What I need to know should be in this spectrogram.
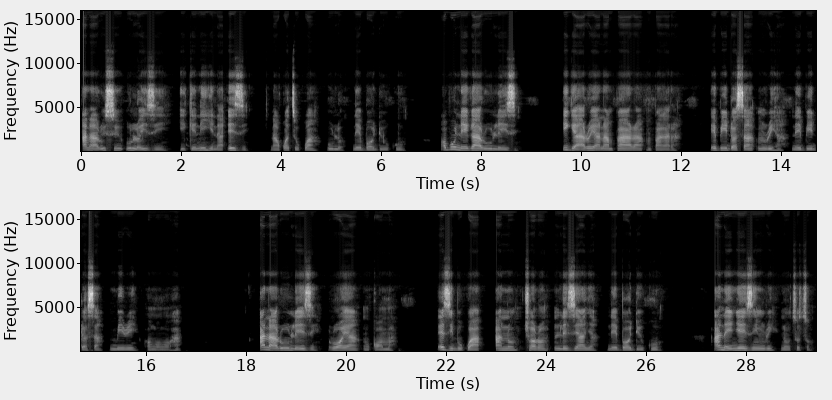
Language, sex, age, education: Igbo, female, 46-60, tertiary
